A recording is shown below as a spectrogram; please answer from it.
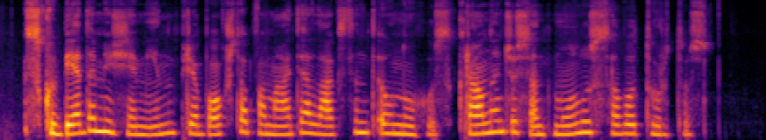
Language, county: Lithuanian, Vilnius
